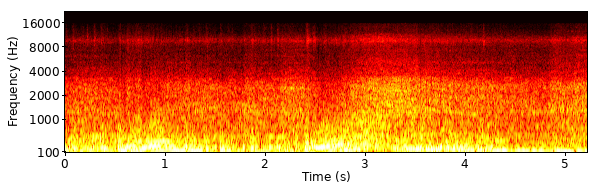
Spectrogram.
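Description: Mini Cooper hatchback's engine running at the twin centre exhaust tips and being revved in a few blips, its pitch rising and falling over a steady idle.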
